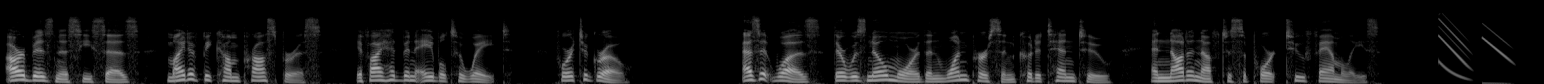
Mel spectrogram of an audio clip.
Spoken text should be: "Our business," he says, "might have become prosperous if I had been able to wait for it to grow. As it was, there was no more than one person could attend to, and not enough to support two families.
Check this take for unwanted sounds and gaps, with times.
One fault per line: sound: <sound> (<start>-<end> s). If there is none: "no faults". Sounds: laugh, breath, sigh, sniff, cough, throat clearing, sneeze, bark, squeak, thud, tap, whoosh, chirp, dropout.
sound: chirp (14.4-15.2 s)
